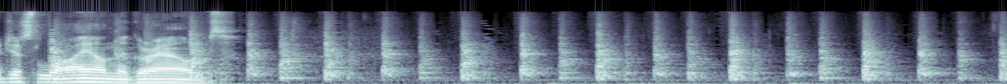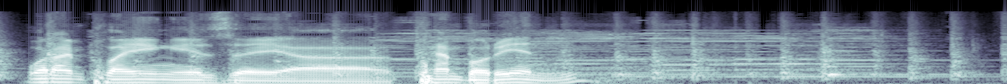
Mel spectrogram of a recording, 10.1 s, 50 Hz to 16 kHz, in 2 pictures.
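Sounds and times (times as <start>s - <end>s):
small frame drum struck with stick: 0.0s - 10.0s.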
